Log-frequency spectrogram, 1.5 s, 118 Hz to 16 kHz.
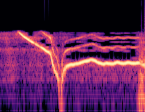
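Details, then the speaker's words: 1968 USA-made Motorola AM table radio tuned to a weak station: high whistle swoops down in pitch then holds a steady squeal over the station, another station also acting up; heterodyne squeal, cause not yet traced, set to be opened. "yeah we got a little squeal on one station and it sounds like it's trying to act up on the other station so let's open it"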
